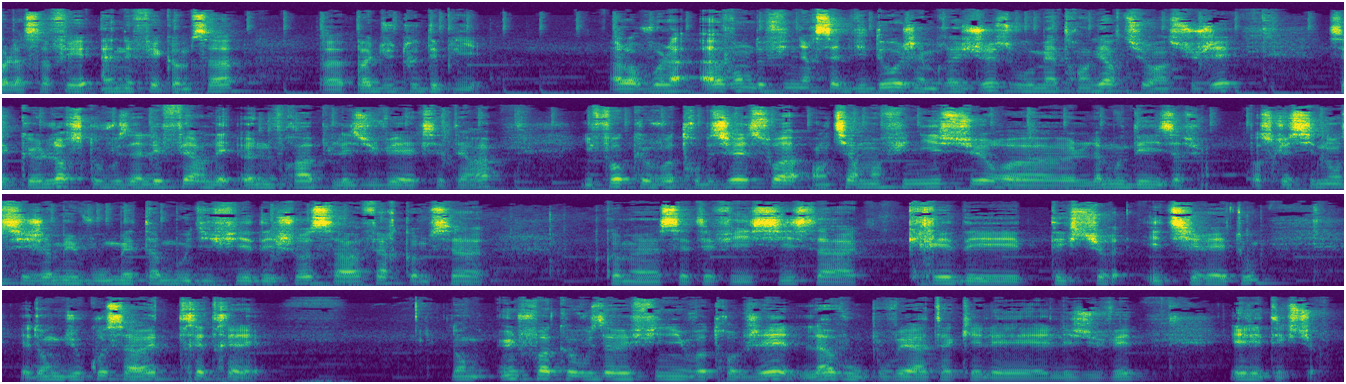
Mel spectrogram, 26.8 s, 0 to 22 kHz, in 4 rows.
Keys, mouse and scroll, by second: 0.0-0.6 middle drag, 0.6-0.9 scroll down 3, 0.9-1.3 scroll up 1, 1.3 scroll down 2, 1.4-2.2 scroll up 16, 2.2 scroll down 1, 2.5 scroll up 1, 15.9 scroll up 1, 16.2-17.4 middle drag, 17.4-19.1 scroll up 1, 19.1-19.4 scroll up 2, 19.4-19.7 scroll down 4, 19.7 middle click, 20.1-23.1 scroll up 1.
